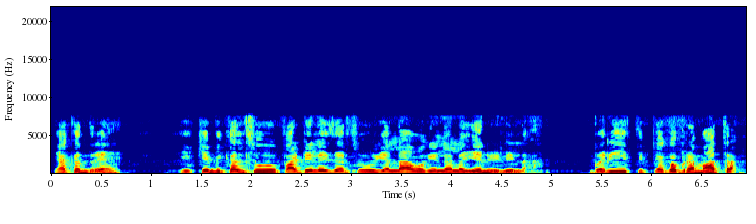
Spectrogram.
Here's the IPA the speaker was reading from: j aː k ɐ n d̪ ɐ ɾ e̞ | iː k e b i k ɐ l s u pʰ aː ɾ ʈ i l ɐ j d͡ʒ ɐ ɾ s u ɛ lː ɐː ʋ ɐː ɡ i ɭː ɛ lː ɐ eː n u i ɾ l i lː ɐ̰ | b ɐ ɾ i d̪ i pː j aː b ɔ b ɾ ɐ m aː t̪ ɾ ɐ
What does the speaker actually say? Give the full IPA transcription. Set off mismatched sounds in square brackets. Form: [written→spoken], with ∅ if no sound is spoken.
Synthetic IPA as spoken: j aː k ɐ n d̪ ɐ ɾ e̞ | iː k e [b→m] i k ɐ l s u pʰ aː ɾ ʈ i l ɐ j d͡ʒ ɐ ɾ s u ɛ lː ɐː ʋ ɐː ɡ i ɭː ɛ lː ɐ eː n u i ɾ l i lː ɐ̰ | b ɐ ɾ i [d̪→t̪] i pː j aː [b→ɡ] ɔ b ɾ ɐ m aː t̪ ɾ ɐ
